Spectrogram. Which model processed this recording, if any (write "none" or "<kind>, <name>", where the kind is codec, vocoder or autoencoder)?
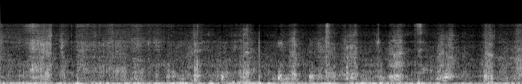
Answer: codec, SNAC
